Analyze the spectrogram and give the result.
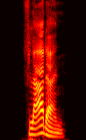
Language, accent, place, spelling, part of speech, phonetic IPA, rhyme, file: German, Germany, Berlin, fladern, verb, [ˈflaːdɐn], -aːdɐn, De-fladern.ogg
- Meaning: to steal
